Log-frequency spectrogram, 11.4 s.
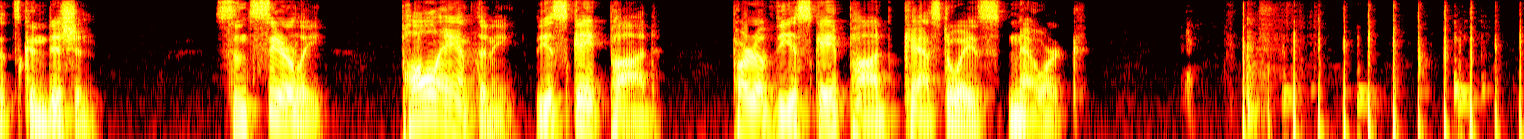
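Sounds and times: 
speech: 0.2s - 0.8s, 1.6s - 8.2s, 9.3s - 10.3s
single pair of hands clapping: 9.3s - 11.4s.

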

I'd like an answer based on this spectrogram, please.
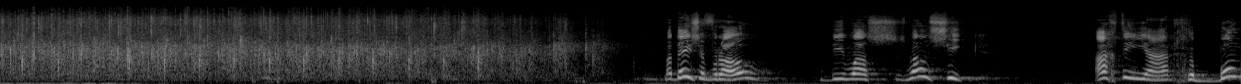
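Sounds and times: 
audience applause: 0.0s - 6.3s
speech: 6.6s - 7.7s, 8.3s - 9.8s, 11.0s - 12.3s.

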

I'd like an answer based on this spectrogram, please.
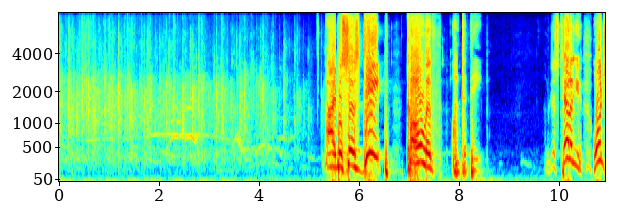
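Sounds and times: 
large crowd clapping: 0.0s - 5.7s
speech: 5.4s - 8.5s, 9.8s - 10.9s.

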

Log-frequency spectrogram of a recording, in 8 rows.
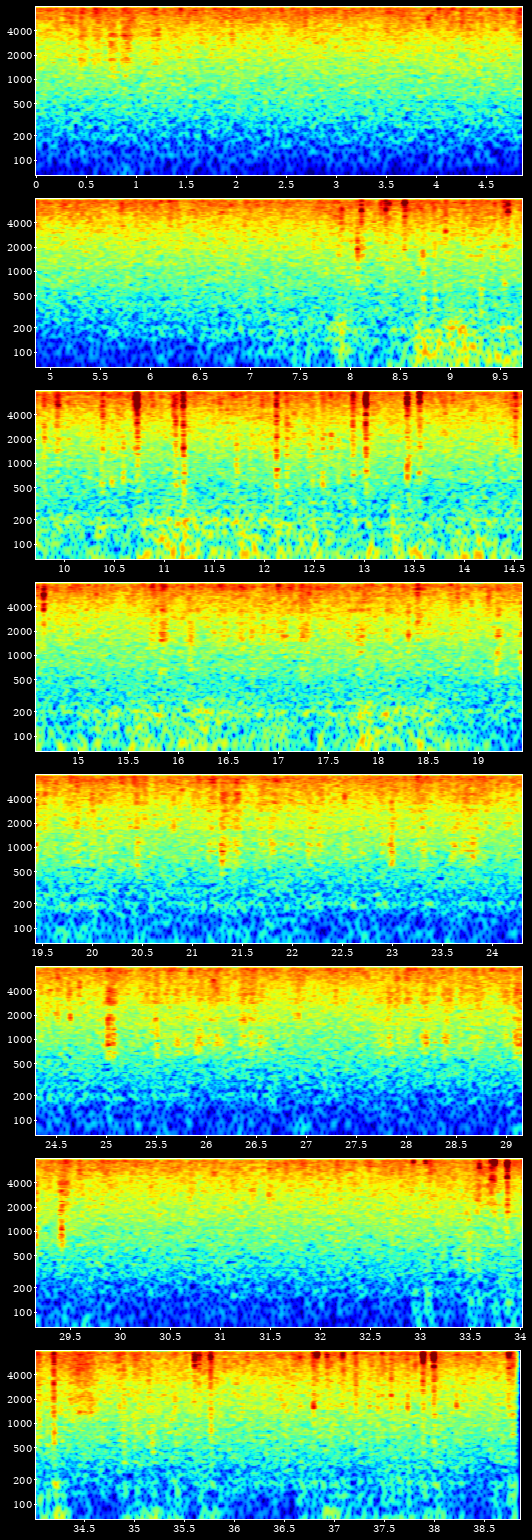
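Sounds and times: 
steady rain: 0.0s - 38.8s.

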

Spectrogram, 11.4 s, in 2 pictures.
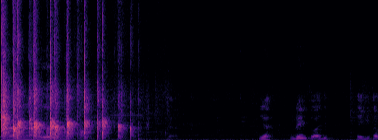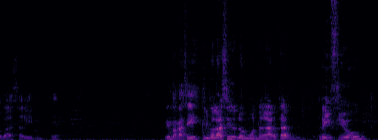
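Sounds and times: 
hand clapping: 0.0s - 2.5s
speech: 3.9s - 6.7s, 8.1s - 11.3s.

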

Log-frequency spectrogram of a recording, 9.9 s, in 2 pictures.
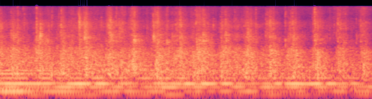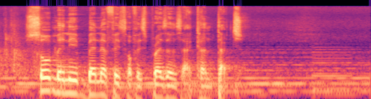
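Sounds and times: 
audience clapping: 0.0s - 6.8s
speech: 5.5s - 8.4s.

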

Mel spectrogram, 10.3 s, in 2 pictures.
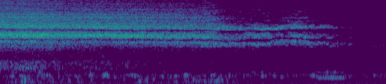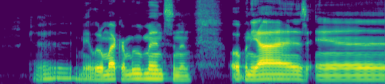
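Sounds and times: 
slow breath out: 0.0s - 5.5s, 7.8s - 8.2s
speech: 5.6s - 10.2s.

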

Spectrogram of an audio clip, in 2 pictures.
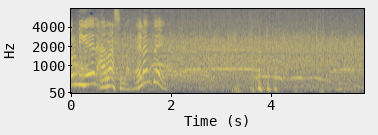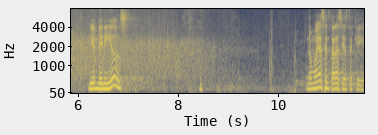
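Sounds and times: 
audience applause: 0.0s - 9.1s
speech: 0.1s - 2.1s, 3.7s - 4.2s, 6.2s - 7.1s, 10.6s - 11.7s
laughter: 3.4s - 4.6s.

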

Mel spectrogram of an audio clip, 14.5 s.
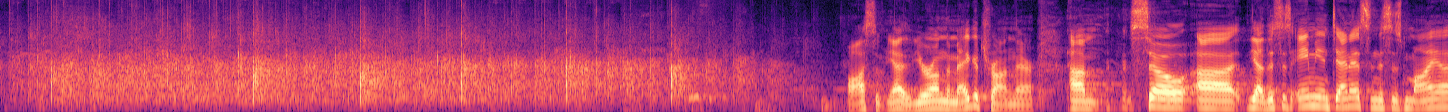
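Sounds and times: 
audience applause as a family is called onto a stage: 0.0s - 8.2s
speech: 8.5s - 14.4s.

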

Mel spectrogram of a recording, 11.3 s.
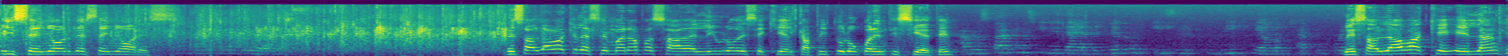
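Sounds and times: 
speech: 0.0s - 2.2s, 3.8s - 8.6s, 10.1s - 11.3s
audience applauding: 0.0s - 4.7s.

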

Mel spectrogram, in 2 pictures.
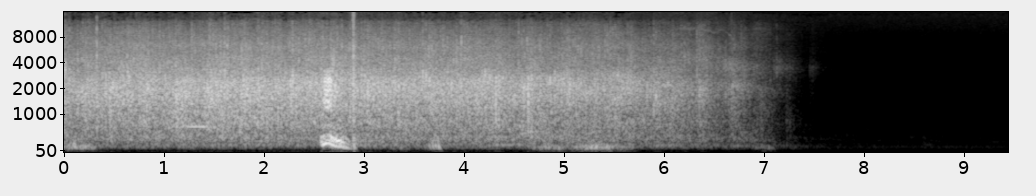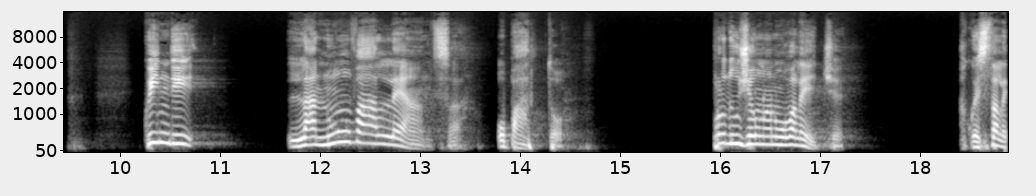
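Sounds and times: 
crowd applauding: 0.0s - 7.2s
speech: 2.6s - 3.0s, 10.4s - 10.9s, 11.7s - 14.6s, 16.0s - 17.4s, 18.4s - 18.8s.

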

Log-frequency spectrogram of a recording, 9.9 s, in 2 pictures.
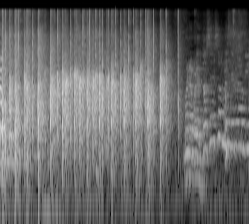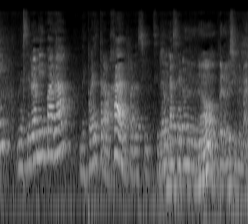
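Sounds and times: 
small group applauding: 0.0s - 3.9s
speech: 5.9s - 9.9s.

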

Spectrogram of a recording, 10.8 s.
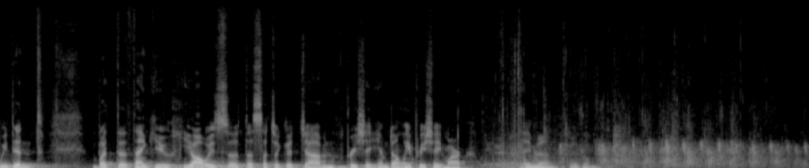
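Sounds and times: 
speech: 0.0s - 8.2s
audience applause clapping: 6.4s - 10.7s.

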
